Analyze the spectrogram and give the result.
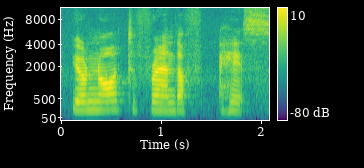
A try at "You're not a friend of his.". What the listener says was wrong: Very good pronunciation.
